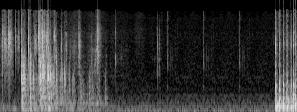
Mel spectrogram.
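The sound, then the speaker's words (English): Gaming dice clatter across a game board in a dense, rattling burst, then settle with a few scattered light clicks before another sharp loud clatter, on a different, drum-like surface, cuts in at the end. “That's a different surface. Like a drum.”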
